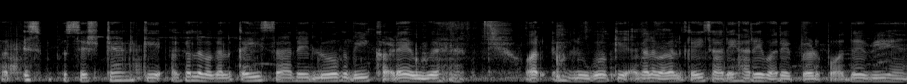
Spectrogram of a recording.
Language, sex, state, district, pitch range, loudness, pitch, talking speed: Hindi, male, Uttar Pradesh, Jalaun, 145-180 Hz, -27 LUFS, 155 Hz, 180 wpm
